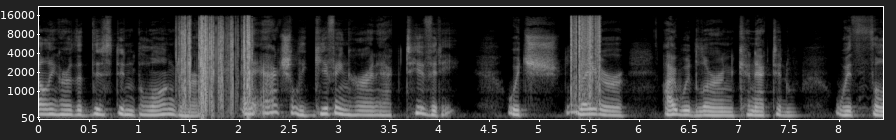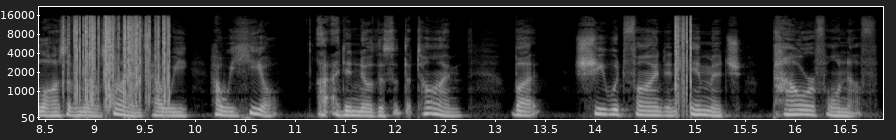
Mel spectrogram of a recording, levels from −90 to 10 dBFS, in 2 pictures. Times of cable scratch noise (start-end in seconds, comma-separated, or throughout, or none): 1.37-2.16, 5.33-5.62, 8.68-9.76, 14.81-14.98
